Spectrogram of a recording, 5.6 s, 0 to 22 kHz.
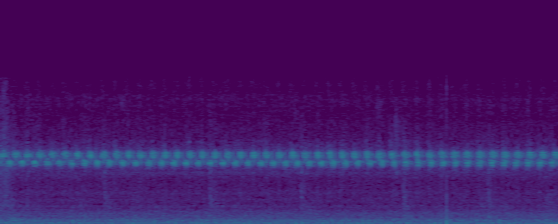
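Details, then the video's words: Nocturnal cricket calling, filmed on a Samsung Galaxy S4; rapid, even high pulses form a continuous ringing trill over quiet low rumble. "CRICKET SOUNDS | RELAXING SOUNDS OF NATURE AT NIGHT"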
